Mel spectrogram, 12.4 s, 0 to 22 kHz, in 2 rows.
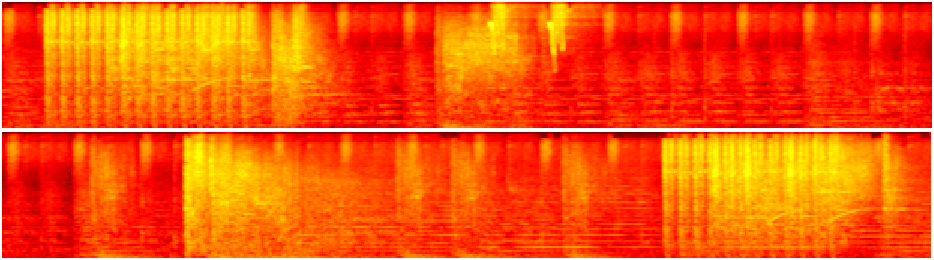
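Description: Mechs in Front Mission 4 unleash rapid gunfire, dense bursts of crackling machine-gun shots repeating in clusters over about twelve seconds, with brief lulls between volleys and a sharp louder burst midway.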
